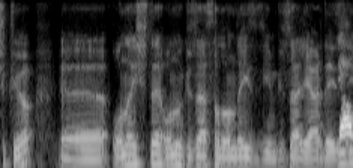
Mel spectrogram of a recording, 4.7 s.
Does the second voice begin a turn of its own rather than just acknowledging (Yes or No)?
Yes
